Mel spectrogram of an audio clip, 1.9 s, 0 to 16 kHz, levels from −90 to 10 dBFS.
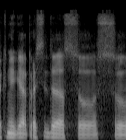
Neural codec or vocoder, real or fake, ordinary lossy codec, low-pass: codec, 24 kHz, 1 kbps, SNAC; fake; Opus, 24 kbps; 10.8 kHz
